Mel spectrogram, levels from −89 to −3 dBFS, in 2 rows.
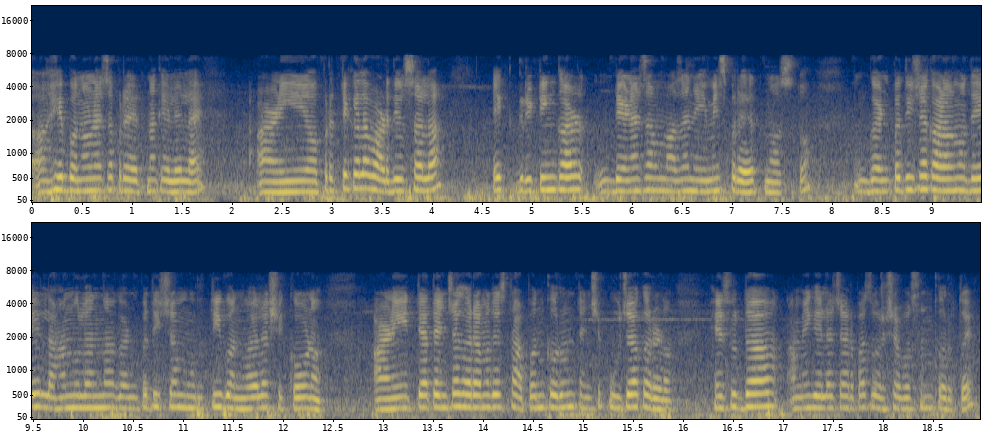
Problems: constant background noise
